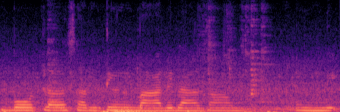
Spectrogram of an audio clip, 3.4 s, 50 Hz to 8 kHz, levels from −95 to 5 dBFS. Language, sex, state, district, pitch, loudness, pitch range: Telugu, female, Andhra Pradesh, Visakhapatnam, 190 Hz, -24 LUFS, 185-200 Hz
